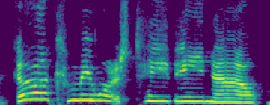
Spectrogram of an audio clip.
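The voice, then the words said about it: Put-on child's voice. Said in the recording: “doing that voice”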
